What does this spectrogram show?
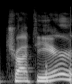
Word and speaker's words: Trottier: It's Trottier, French gotcha.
